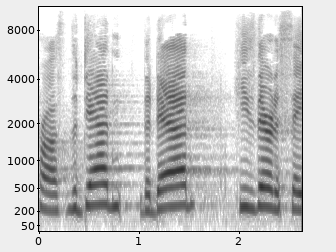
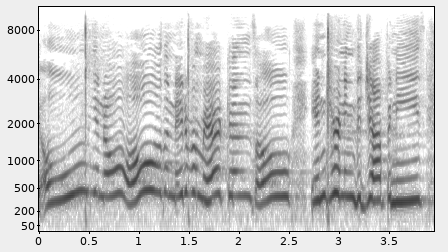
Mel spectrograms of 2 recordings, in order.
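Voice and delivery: high-pitched mock lament; hand-wringing, moaning imitation of guilt; mock self-criticism; 8 semitones higher than usual. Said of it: "we might criticize ourselves ruthlessly".

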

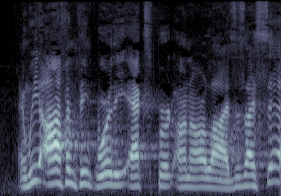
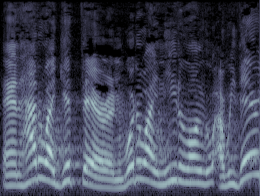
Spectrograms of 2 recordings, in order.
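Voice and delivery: excited, higher, laughing eager disciple; 4 semitones higher, 4 dB louder than usual. Retold or imitated. Disciples quizzing Jesus, excited and higher, laughing. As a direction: play a giddy follower peppering questions. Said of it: "you can kinda see the disciples going".

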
